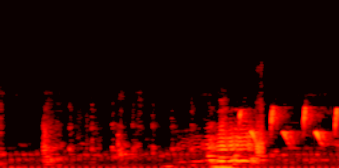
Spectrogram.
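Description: Goats on a small goat farm give a short burst of bleating, moderately close, amid faint bird chirps and some quiet talk.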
